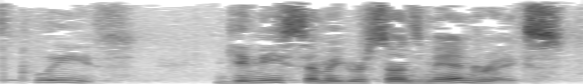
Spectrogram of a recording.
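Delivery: asking softly and politely for the mandrakes; gentle, polite plea. Retold or imitated. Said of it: "she asks gently, she asks politely".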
